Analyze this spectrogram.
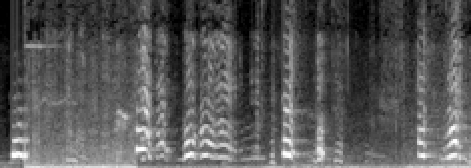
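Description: A beagle gives a string of high, wavering whines and short yips with quick rising and falling pitch.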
